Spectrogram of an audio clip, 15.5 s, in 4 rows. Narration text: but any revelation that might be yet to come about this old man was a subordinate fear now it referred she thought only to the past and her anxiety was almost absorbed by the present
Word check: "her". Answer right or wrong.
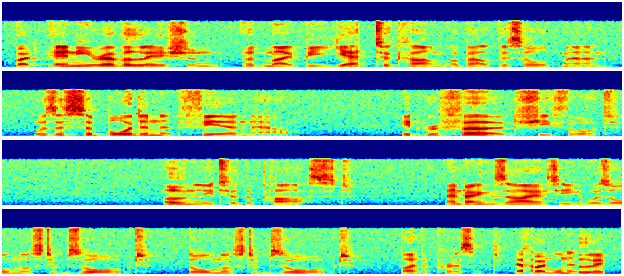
wrong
